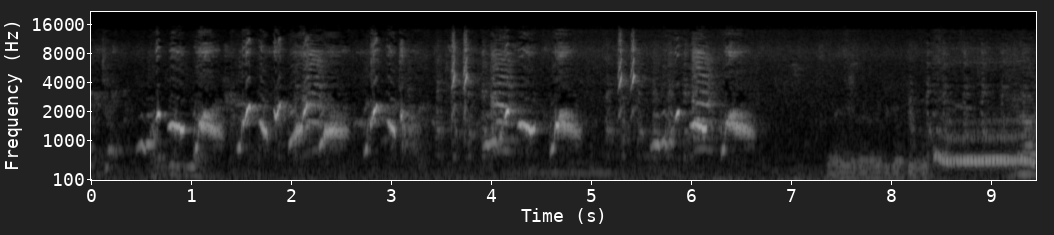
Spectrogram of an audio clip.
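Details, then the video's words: Murai Aceh, a white-rumped shama, in sail-like display in a yard: harsh, squawky notes delivered in quick bursts, a pause, then a lower steady droning tone at the end. "Murai Aceh"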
